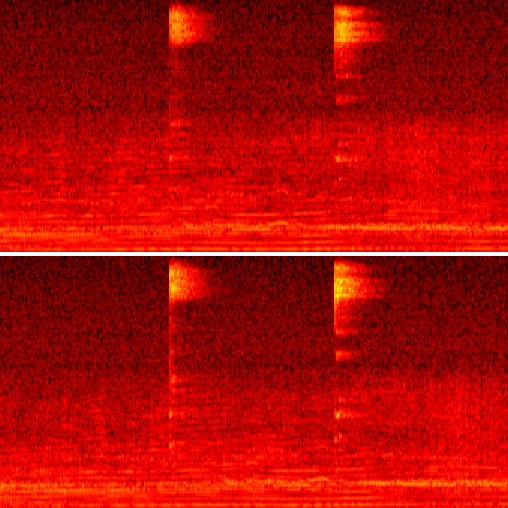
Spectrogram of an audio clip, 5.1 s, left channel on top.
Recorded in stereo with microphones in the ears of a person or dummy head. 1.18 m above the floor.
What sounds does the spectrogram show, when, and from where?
1.7 s hammering: 30° right (ahead or behind), 1.6 m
